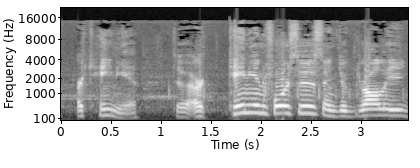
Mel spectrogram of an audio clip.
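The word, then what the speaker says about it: Archanea: Previous two maps, we got people here from the Jugdrali forces, along with some Archanian, yeah, apparently it's pronounced Arcania.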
